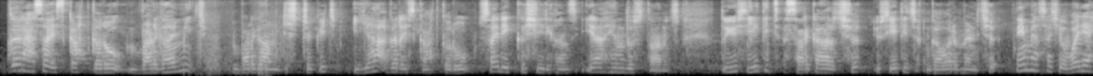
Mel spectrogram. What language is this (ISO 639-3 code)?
kas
